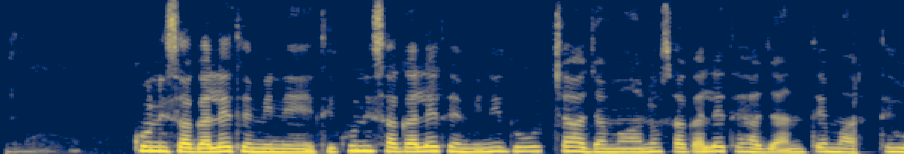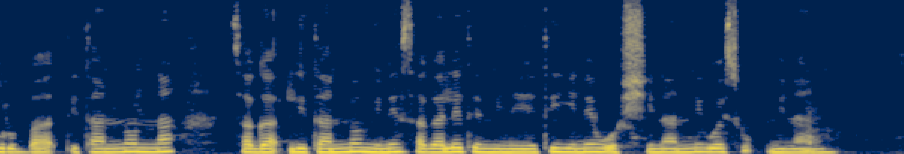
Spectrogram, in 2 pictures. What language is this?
Sidamo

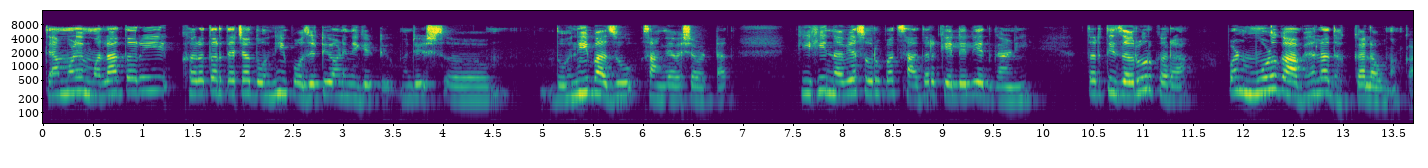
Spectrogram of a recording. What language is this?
Marathi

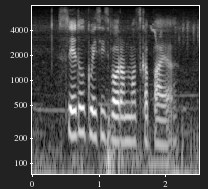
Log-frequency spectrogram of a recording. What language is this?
Afrikaans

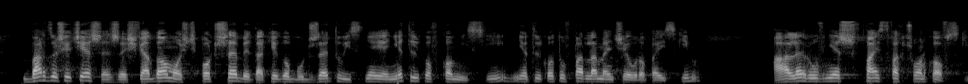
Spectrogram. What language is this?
Polish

